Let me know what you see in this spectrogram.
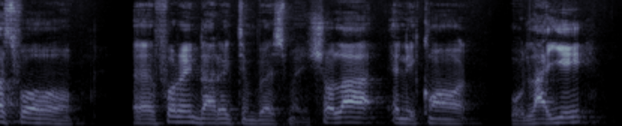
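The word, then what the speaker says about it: Shola Enikanolaiye: Now, as for foreign direct investment, Shola Enikan Olaye, that's the correct pronunciation.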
